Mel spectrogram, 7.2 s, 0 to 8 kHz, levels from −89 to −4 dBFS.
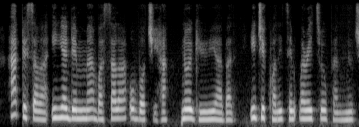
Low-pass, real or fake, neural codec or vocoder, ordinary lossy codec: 7.2 kHz; fake; codec, 16 kHz, 0.5 kbps, X-Codec, WavLM features, trained on Multilingual LibriSpeech; none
